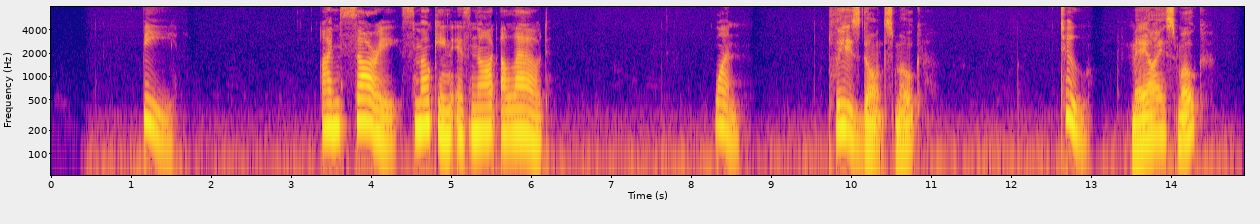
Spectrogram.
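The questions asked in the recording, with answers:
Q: I'm sorry, smoking is not allowed.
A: 2: May I smoke?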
